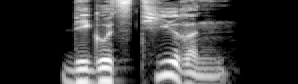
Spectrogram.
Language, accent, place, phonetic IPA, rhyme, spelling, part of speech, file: German, Germany, Berlin, [deɡʊsˈtiːʁən], -iːʁən, degustieren, verb, De-degustieren.ogg
- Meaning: to try (a food) critically, to determine how it tastes and smells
